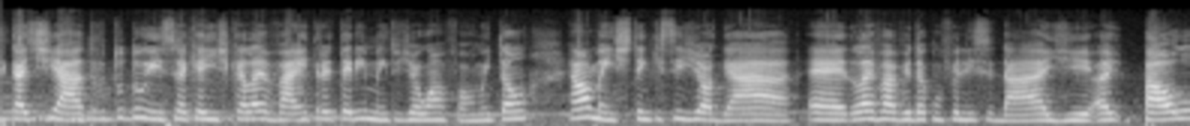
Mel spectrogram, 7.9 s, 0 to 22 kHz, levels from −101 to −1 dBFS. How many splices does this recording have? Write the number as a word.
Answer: one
